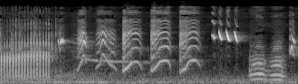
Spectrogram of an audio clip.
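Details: Young black-winged myna training song: a harsh buzzy rasp, then arched whistled notes repeated in a row, bright squeaky chirps and soft falling whistles.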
